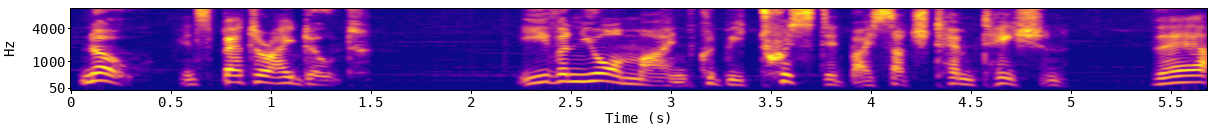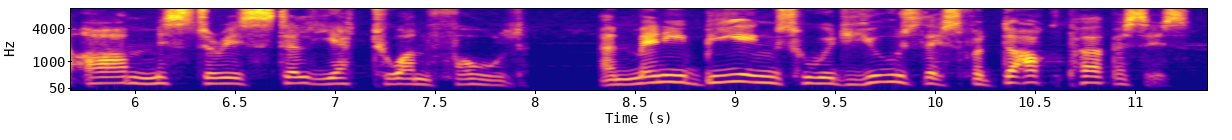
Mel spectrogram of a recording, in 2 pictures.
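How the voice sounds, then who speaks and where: A husky, solemn fantasy guardian. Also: male voice, a little high, expressive, a little slow, faint music behind. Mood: grave warning. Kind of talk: dramatic fantasy game acting.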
